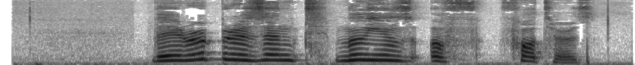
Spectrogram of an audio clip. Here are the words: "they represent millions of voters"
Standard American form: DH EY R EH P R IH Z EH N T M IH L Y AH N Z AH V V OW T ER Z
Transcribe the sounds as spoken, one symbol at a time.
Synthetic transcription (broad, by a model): DH EY R EH P R IH Z EH N T M IH L Y AH N Z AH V F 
